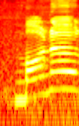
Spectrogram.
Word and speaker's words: Mono: he with his coat mono like monday now oh why am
